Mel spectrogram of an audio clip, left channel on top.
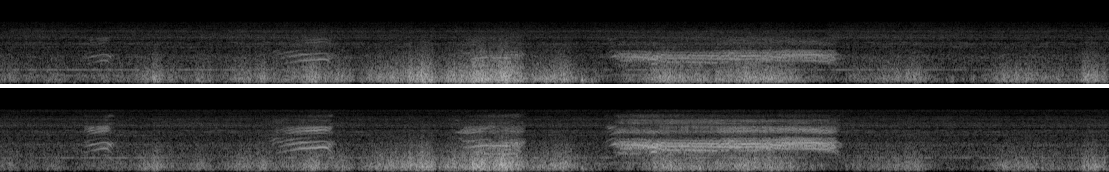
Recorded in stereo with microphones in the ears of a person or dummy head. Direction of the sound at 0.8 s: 70° right (ahead or behind).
